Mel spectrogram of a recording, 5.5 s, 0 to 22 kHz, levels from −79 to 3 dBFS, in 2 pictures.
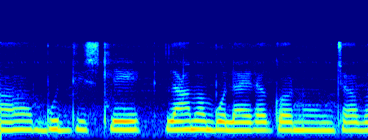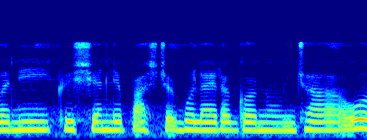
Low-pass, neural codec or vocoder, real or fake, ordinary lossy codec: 7.2 kHz; none; real; none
